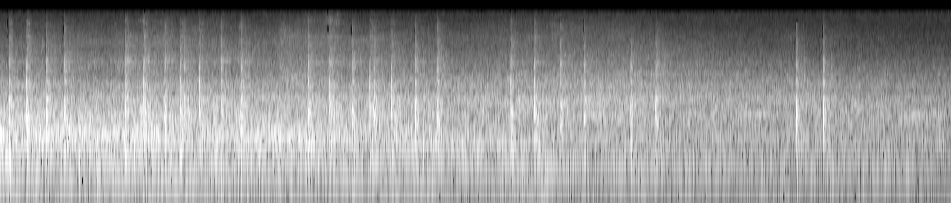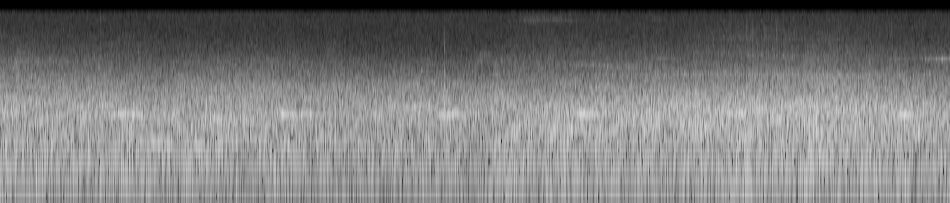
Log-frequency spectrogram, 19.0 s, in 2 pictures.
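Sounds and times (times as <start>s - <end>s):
train wheels clicking over rail joints: 0.0s - 6.8s
electric train running hum: 0.0s - 19.0s.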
